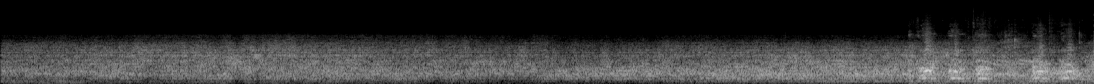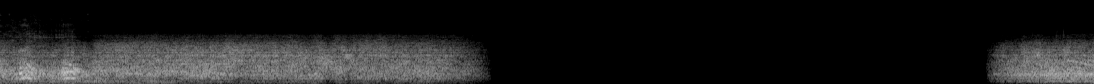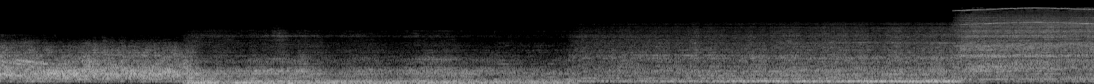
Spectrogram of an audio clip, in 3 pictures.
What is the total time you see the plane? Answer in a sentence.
You can hear the plane for 28 seconds altogether.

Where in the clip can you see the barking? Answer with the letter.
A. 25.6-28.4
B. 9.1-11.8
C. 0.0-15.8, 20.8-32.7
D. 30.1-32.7
B.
